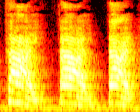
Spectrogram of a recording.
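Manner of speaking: "Thigh" said three times, each with a falling tune; repeated model pronunciation. Shown as a demonstration. Teacher drills "thigh" for the class. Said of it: "thigh significa coxa".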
